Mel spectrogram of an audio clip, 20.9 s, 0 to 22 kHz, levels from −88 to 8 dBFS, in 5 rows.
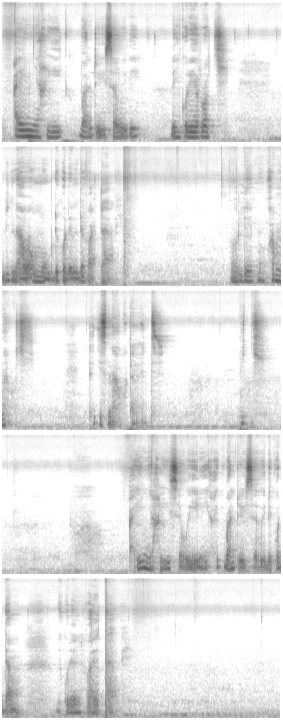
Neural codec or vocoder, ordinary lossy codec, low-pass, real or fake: none; none; none; real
